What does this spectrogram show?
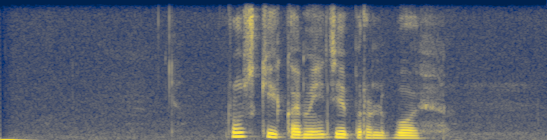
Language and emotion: Russian, neutral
